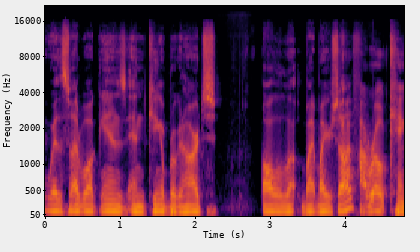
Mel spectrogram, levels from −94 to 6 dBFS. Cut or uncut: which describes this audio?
uncut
